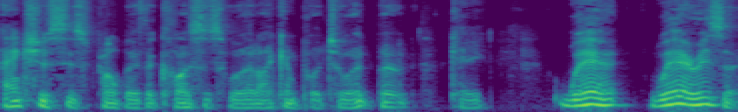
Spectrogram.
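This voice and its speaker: Somewhat breathy, a man with an Australian accent speaks at a medium pitch with very wide pitch swings and big swings in loudness. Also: moderate pace. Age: 70s. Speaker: psychologist and author. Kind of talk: interview about psychology. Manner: halting, frequent repetitions.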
